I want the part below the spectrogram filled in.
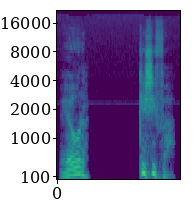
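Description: A man voicing a rough, blunt peasant who calls out heartily in a story reading. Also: a little high, sing-song, unhurried, no room sound, heavily acted. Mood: plain. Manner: hearty, shouting to the innkeeper.

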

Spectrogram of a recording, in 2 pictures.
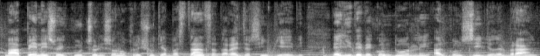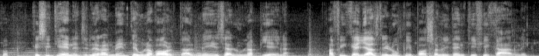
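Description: A man narrating a novel aloud in a steady, measured storytelling voice, with faint music behind. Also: mid-range voice.

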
